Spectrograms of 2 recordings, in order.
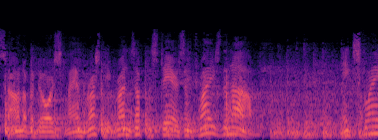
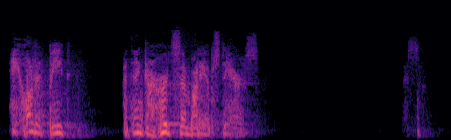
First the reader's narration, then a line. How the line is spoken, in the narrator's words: Suddenly, Rusty whispers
